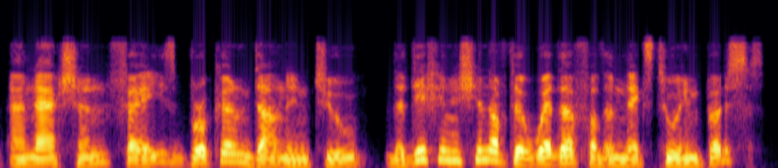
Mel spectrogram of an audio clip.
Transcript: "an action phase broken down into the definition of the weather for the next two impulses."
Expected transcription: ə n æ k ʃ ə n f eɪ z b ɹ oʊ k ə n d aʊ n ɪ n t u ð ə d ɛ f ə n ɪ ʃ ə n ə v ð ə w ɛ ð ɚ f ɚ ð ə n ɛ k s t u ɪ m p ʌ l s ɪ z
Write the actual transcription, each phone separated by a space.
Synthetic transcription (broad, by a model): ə n æ k ʃ ə n f eɪ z b ɹ oʊ k ə n d aʊ n ɪ n t u ð ə d ɛ f ə n ɪ ʃ ə n ə v ð ə w ɛ ð ɚ f ɚ ð ə n ɛ k s t u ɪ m p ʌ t s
